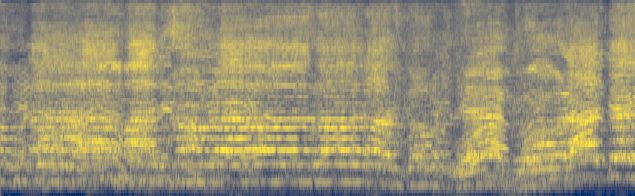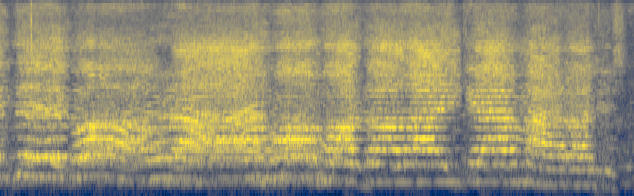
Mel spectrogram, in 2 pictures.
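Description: A group of men singing a Deuda folk song together as they dance, in long phrases of held notes with a short break about three and a half seconds in.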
